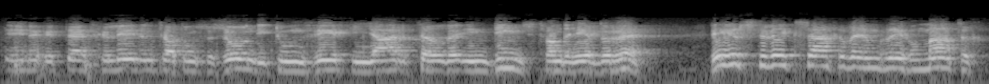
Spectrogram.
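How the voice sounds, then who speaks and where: An actor playing a humble father giving measured, formal testimony about his missing son in a radio play. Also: fairly high pitch, fairly even intonation, a little hiss or hum. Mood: sorrowful, humble. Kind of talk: old Dutch-language radio play acting. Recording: dull, echoey old radio recording.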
